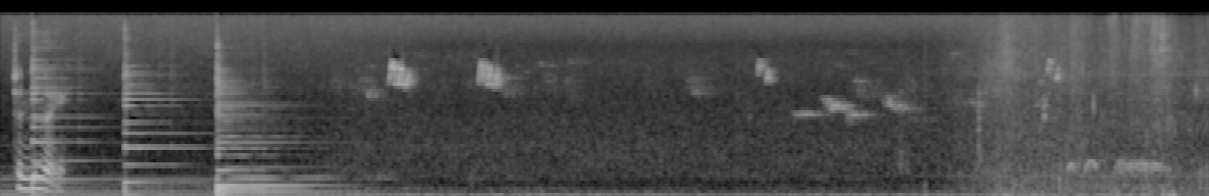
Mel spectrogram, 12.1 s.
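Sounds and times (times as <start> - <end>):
bird chirps: 3.5 - 11.7.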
